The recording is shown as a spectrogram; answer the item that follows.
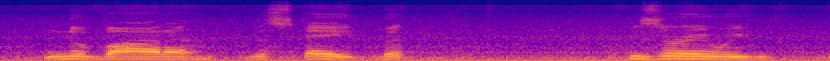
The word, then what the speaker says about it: Nevada: Nevada is spelled like Nevada, the state, but Missouri we we pronounce it Nevada.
